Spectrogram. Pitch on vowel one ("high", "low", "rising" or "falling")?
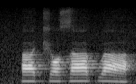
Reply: high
